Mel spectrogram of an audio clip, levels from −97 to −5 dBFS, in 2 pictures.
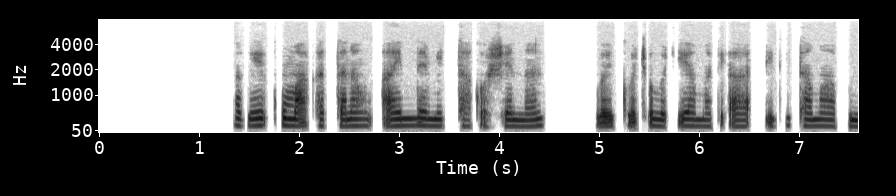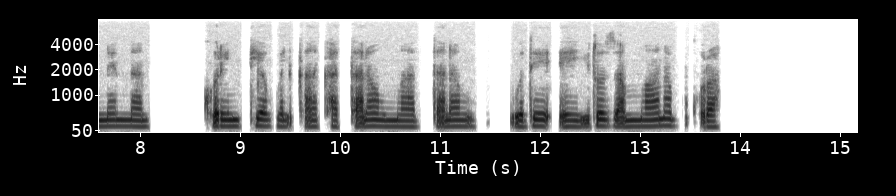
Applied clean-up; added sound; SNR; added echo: none; none; none; none.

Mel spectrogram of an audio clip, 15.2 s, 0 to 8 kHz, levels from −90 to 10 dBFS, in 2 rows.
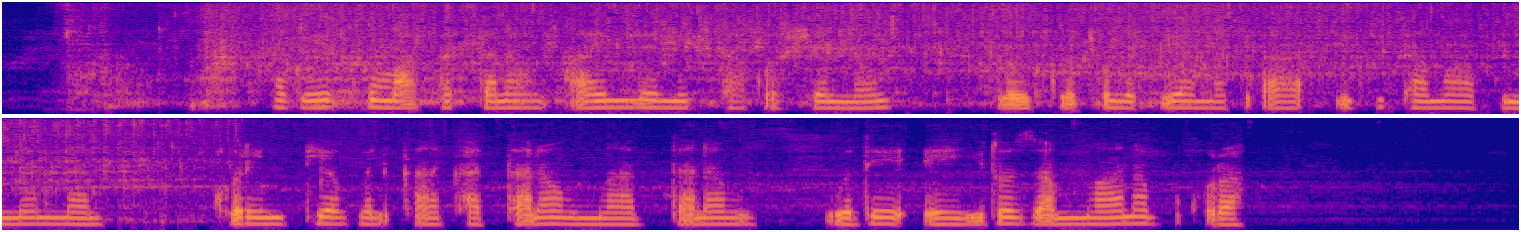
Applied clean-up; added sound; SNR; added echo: none; Toilet flush; 13 dB; none.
